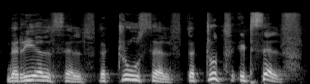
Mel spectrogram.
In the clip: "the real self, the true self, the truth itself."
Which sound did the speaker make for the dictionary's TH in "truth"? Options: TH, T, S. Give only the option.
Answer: T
